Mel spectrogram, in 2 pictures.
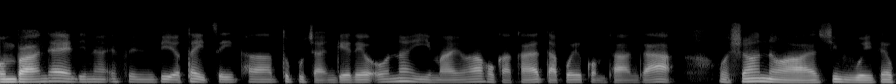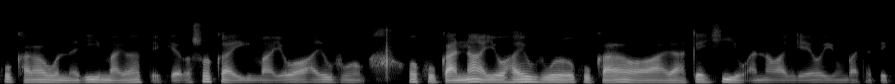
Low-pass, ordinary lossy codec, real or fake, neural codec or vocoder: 7.2 kHz; Opus, 32 kbps; fake; codec, 24 kHz, 0.9 kbps, WavTokenizer, large speech release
